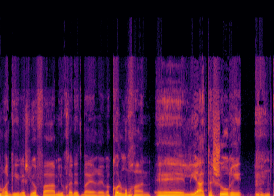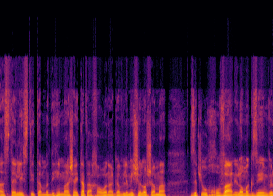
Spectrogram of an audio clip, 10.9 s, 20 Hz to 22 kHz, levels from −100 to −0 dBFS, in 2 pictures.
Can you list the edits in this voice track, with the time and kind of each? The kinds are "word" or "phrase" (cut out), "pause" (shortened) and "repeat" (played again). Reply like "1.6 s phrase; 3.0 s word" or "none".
3.0 s pause; 7.2 s phrase; 9.4 s word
